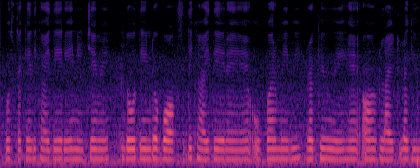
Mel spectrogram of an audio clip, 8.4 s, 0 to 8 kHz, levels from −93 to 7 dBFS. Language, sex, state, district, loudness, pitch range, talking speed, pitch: Hindi, female, Chhattisgarh, Sarguja, -33 LUFS, 165-170 Hz, 165 wpm, 170 Hz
